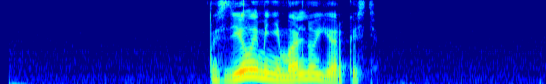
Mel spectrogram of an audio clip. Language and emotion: Russian, neutral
